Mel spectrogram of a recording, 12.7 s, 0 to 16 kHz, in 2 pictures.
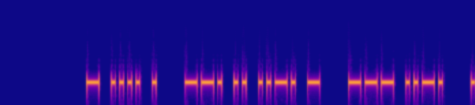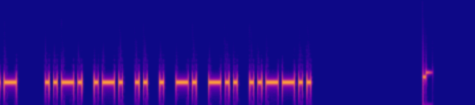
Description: Morse code, heard as a keyed tone, about 22 wpm, 700 Hz. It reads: THE GIFT OF A FRIEND?
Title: Sentences from Top 1000 Words - Review Part 6 - 22wpm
